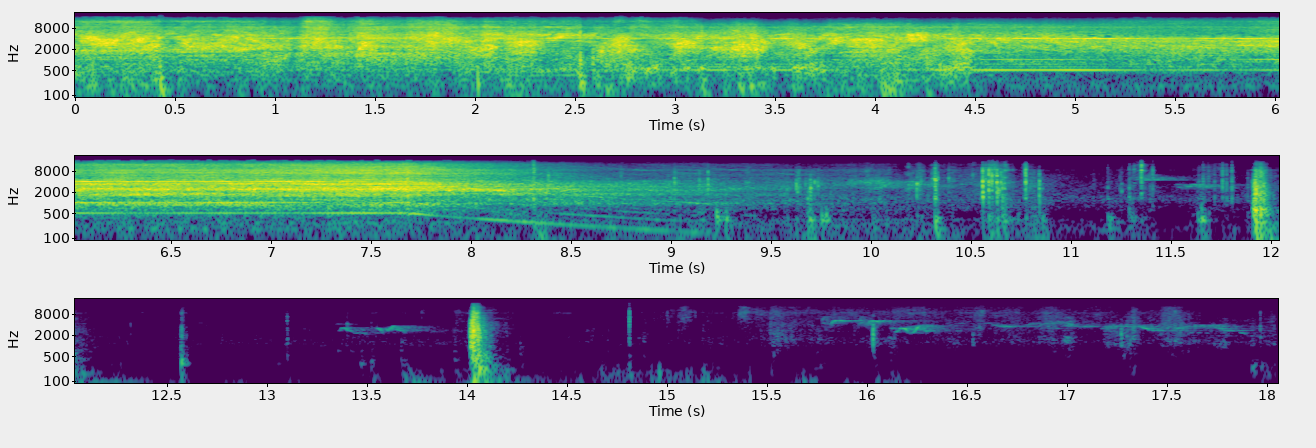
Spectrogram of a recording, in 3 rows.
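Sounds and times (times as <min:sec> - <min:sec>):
grit crackling through nozzle: 0:00.0 - 0:04.7
motor winding down: 0:00.0 - 0:09.8
vacuum cleaner running: 0:00.0 - 0:10.2.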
